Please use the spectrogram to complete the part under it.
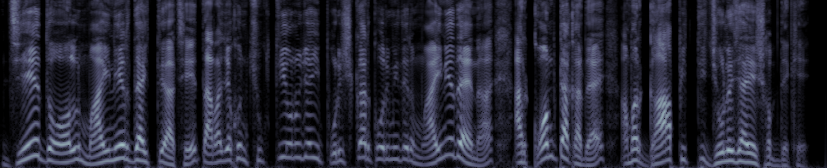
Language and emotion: Bengali, angry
